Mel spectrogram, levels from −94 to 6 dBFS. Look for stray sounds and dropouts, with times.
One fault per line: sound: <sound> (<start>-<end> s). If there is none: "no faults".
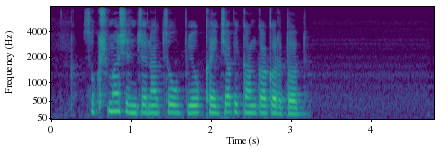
no faults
